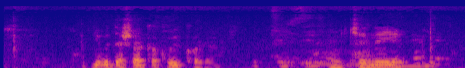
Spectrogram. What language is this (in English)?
Kinyarwanda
